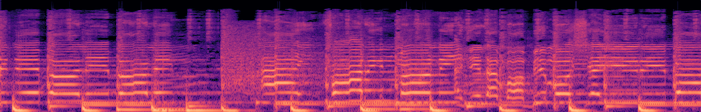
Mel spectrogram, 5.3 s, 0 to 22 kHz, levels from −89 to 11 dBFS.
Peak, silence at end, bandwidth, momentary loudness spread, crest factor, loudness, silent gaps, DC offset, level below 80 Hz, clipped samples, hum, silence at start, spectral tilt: 0 dBFS; 0 s; 15.5 kHz; 4 LU; 8 dB; -9 LUFS; none; under 0.1%; -14 dBFS; under 0.1%; none; 0 s; -5 dB/octave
